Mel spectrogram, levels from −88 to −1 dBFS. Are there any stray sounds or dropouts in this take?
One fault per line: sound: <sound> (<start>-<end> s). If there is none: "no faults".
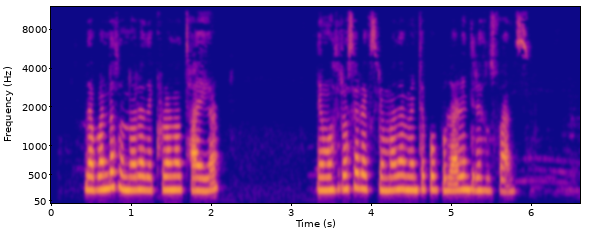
no faults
